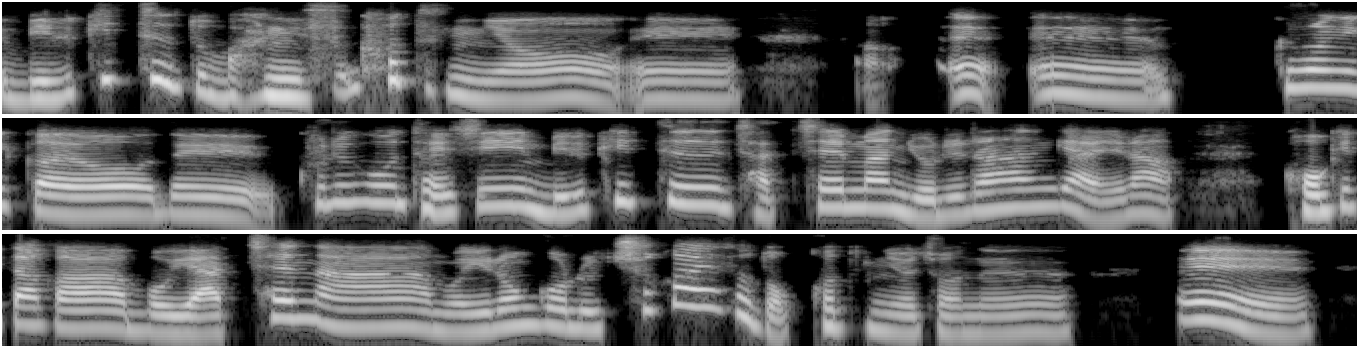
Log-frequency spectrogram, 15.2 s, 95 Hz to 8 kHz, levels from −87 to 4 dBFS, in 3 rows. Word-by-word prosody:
밀키트도 220 - 0
많이 195 -1 +2
쓰거든요. 185 - -2
예. 175 -1 -5 0.5
아, - - -12 0.3
예예. 195 -4 -2 0.4
그러니까요. 195 -11 +3
네. 175 -3 -1
그리고 280 +1 -3
대신 235 +2 0
밀키트 260 - -1
자체만 225 +4 +1
요리를 175 +5 -1
하는게 235 +1 -1
아니라 170 +2 0 0.4
거기다가 200 -2 +3
뭐 165 -3 -1
야채나 200 - +2
뭐 170 -1 -5
이런 205 +5 0
거를 200 -3 -2
추가해서 415 - +3
넣거든요, 195 -9 -5
저는. 160 +1 -7 0.4
예. 180 - +4
200 Hz, 250 characters per minute, -18 LUFS, 175-245 Hz, 0.5 s, 예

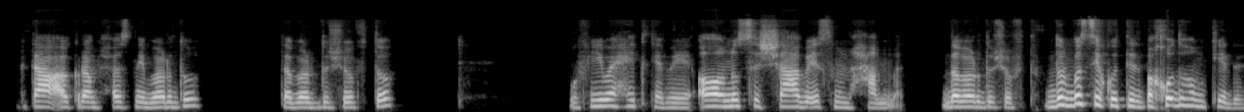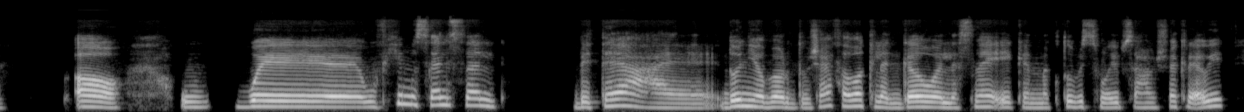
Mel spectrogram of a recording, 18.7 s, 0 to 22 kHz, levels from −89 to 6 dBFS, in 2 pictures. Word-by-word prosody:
بتاع 200 -1 +5
أكرم 190 -1 0
حسني 185 0 -4
برضو، 185 +7 -1 0.6
ده 180 - +1
برضو 180 0 -1
شُفته. 180 +6 -3 1.3
وفي 220 +1 -2
واحد 220 -1 0
كمان، 170 -4 -5
آه، 215 0 +8
نُص 220 +2 0
الشعب 200 -1 +2
اسمه 185 0 -4
محمد، 170 -1 -6 0.3
ده 200 +1 +5
برضو 195 -1 +1
شُفته. 175 -2 -10
دُول 250 +6 +5
بُصّي 305 -3 +5
كنت 235 -2 +2
باخدهم 235 +2 +3
كده. 160 -6 -7 0.5
آه. 185 -4 +5 0.4
و 190 +1 -6 0.8
وفي 190 - -5
مسلسل 255 -4 -2 0.6
بتاع 185 -1 -1 0.4
دنيا 210 +2 +3
برضو، 180 -3 -1
مش 160 - -8
عارفة 220 -1 -2
واكلة 215 -4 -1
الجو 190 +4 +4
والّا 175 -2 +1
اسمها 195 +4 -5
إيه، 180 - -4
كان 170 -1 -8
مكتوب 175 +4 -7
اسمه 180 -3 -7
إيه 170 - -3
بصراحة 175 0 -10
مش 175 - -14
فاكرة 195 -4 -3
أوي، 220 +5 -2
190 Hz, 145 wpm, -19 LUFS, 175-220 Hz, 1.3 s, آه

